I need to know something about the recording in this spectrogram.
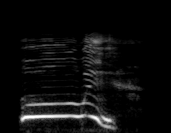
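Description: A man's wordless, drawn-out vocal sound: one note held for about a second, then sliding steeply down in pitch.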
